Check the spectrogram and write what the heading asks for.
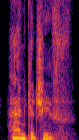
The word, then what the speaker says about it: handkerchief: there's a c there handkerchief yeah is there a d in handkerchief or not not the way we pronounce it actually i've got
